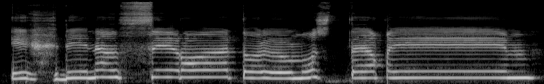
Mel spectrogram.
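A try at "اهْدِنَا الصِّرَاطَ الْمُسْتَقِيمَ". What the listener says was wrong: Oke, untuk H besar itu dari pangkat tenggorokan, jadi karakter nafasnya tuh tumpah, Bunda. Jangan jadi agak samar-samar ke H kecil. Slotnya tebalkan lagi, angkat pangkal lidahnya.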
